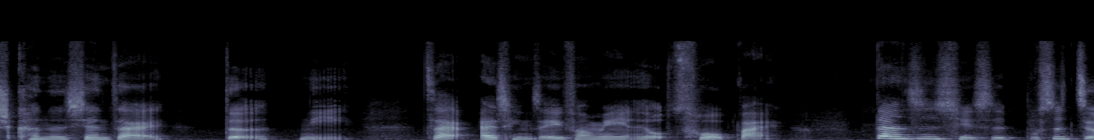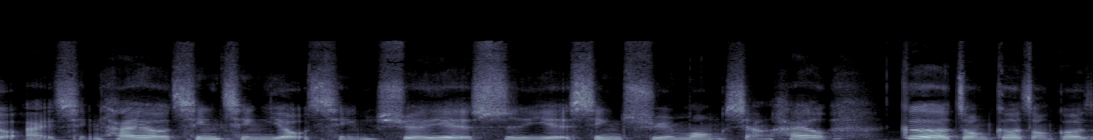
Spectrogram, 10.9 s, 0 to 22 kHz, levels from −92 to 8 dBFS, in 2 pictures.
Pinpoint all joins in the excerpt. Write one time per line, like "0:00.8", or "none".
none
